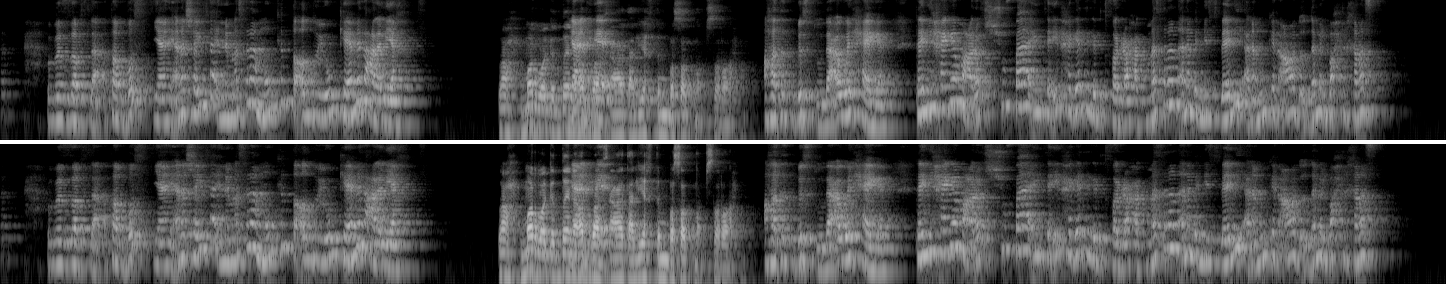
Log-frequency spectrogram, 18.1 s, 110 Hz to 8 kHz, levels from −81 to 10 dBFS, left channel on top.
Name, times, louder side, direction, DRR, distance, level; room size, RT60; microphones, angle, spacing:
voice 1, 0.6-5.1 7.1-7.7 9.5-17.2, left 1 dB, 30° left, 0 dB, 1.2 m, -25 dB
voice 2, 6.2-9.2, right 4 dB, 85° right, 10 dB, 0.6 m, -22 dB
6.8 x 4.7 x 3.3 m, 0.71 s
head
